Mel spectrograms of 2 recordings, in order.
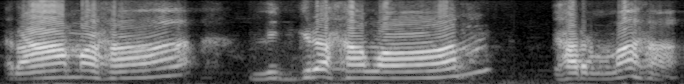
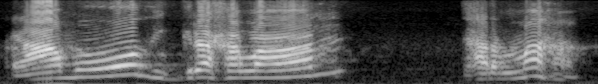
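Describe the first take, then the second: First: The first word ends in a separate 'ah' sound. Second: The first word ends in 'o', joined closely. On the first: The speaker chose not to join the words. "I can say like this" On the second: The speaker chose to join the words. "now I um, made Sandhi here"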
